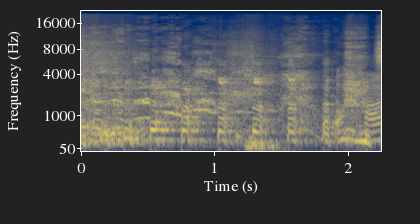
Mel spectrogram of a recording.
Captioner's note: laughing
